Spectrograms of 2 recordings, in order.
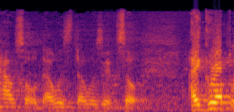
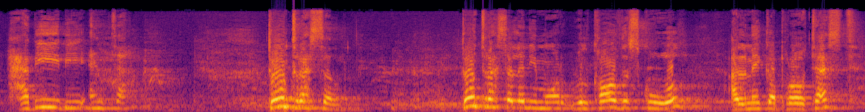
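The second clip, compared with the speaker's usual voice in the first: put-on slow, higher-pitched mother with an Arabic accent; Arabic mom; 4 semitones higher than usual. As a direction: dote and protest like an indignant Arabic mother. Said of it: "you know, the Arabic mom".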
